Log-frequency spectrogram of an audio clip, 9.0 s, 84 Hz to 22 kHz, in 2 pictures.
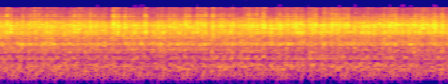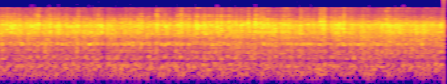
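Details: Freshly overhauled 4TNE98 forklift diesel engine on a test stand, run for a leak test with the valves visible: steady, even diesel clatter with a crisp valve tick and no misses or knocks; normal, healthy idle.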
